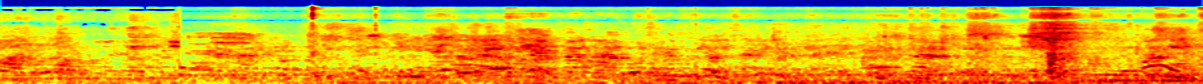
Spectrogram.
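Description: A metal lid clinks against a metal bowl.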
